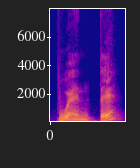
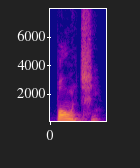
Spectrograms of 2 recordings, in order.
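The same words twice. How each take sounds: First: "puente" in Spanish, set apart and lifted at the end; Spanish "puente" with a clear final e; Spanish word demo. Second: Said in the usual way. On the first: Shown as a demonstration. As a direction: pronounce "puente" carefully the Spanish way. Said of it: "qual palavra tá em espanhol". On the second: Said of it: "qual palavra tá em português".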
